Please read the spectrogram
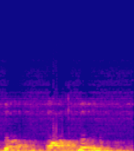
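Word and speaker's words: despotes: And the Greek word for master in 2 Peter 2, 1 is the Greek word despote. As your capital, D-E-S-P-O-T-E-S. I believe that's it. D-E-S-P-O-T, long E-S. Despote.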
